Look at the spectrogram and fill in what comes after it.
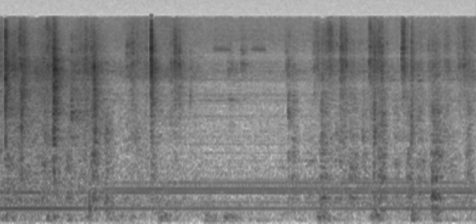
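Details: Gin, a four-year-old Bernese Mountain Dog kept as a large pet at home, pants and huffs in quick uneven breaths indoors while waiting for a treat, over a steady low electrical hum.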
